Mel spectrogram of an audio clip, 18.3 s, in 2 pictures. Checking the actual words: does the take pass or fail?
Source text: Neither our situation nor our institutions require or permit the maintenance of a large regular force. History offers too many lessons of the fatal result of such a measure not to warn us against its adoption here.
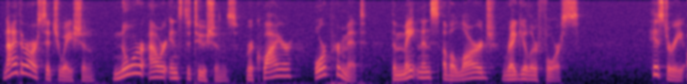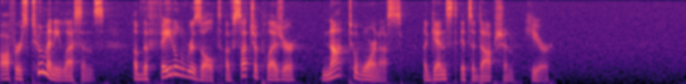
fail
